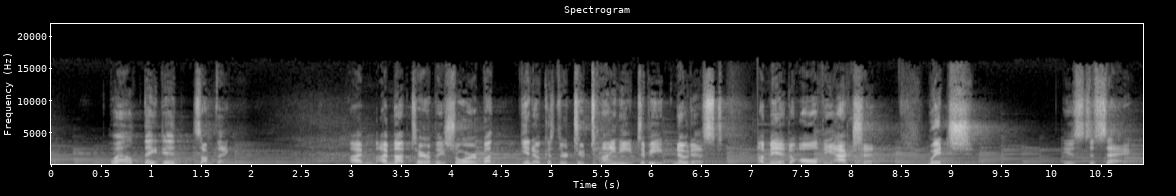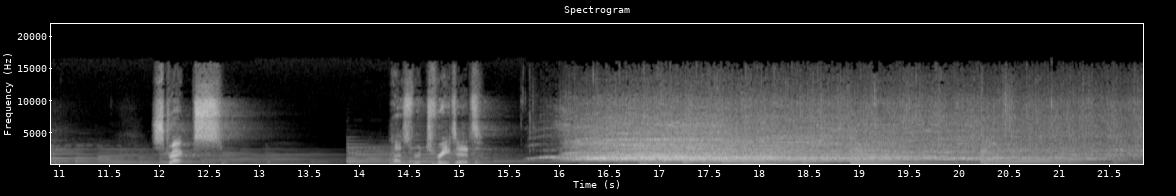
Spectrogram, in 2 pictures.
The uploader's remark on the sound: This episode was recorded live at The Town Hall in NYC on June 4, 2014.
